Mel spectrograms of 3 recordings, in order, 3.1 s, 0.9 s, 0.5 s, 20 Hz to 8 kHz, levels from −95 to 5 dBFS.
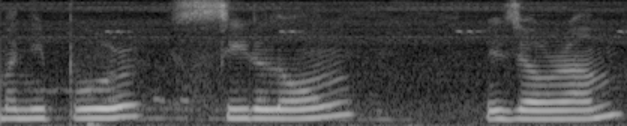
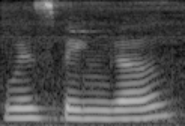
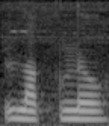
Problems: none marked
